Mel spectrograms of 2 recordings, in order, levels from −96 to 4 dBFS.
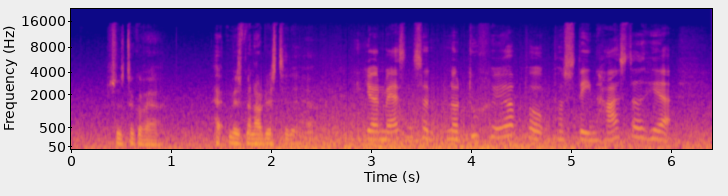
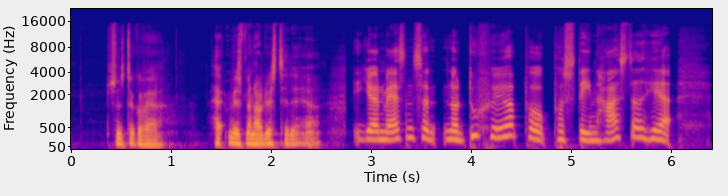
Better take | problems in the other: second | wind noise on the microphone; heavy; 9 dB below the speech

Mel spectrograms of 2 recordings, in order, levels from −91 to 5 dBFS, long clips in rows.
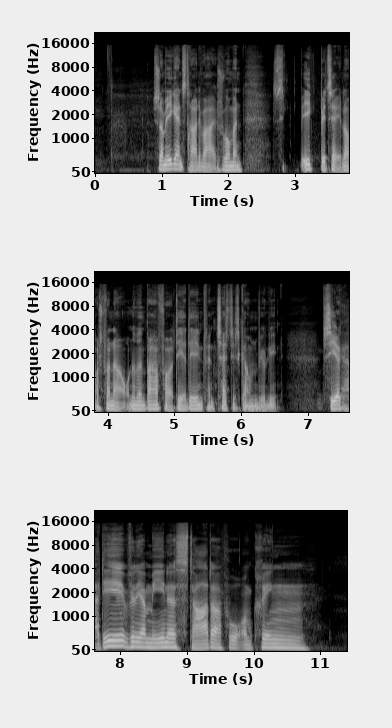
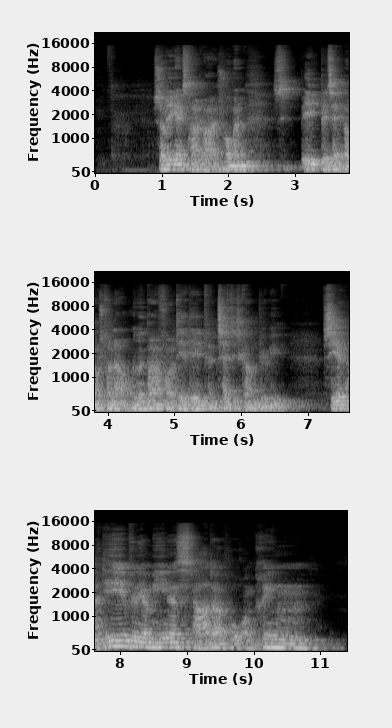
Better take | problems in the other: first | off-mic speech; far // room echo; noticeable; dies away in 0.8 s

